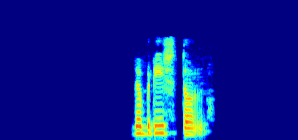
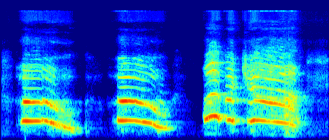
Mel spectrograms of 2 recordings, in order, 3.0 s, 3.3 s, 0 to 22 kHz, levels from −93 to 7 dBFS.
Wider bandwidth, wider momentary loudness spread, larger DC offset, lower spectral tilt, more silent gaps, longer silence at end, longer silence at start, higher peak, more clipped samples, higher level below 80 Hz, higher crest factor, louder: second, 7.8 kHz vs 16.5 kHz; second, 8 LU vs 17 LU; neither; first, -5 dB/octave vs -3 dB/octave; first, 1.79-1.83 s vs none; first, 0.95 s vs 0.3 s; first, 1.35 s vs 0.2 s; second, -4 dBFS vs 0 dBFS; neither; first, -68 dBFS vs -86 dBFS; about the same, 20 dB vs 16 dB; second, -20 LUFS vs -16 LUFS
